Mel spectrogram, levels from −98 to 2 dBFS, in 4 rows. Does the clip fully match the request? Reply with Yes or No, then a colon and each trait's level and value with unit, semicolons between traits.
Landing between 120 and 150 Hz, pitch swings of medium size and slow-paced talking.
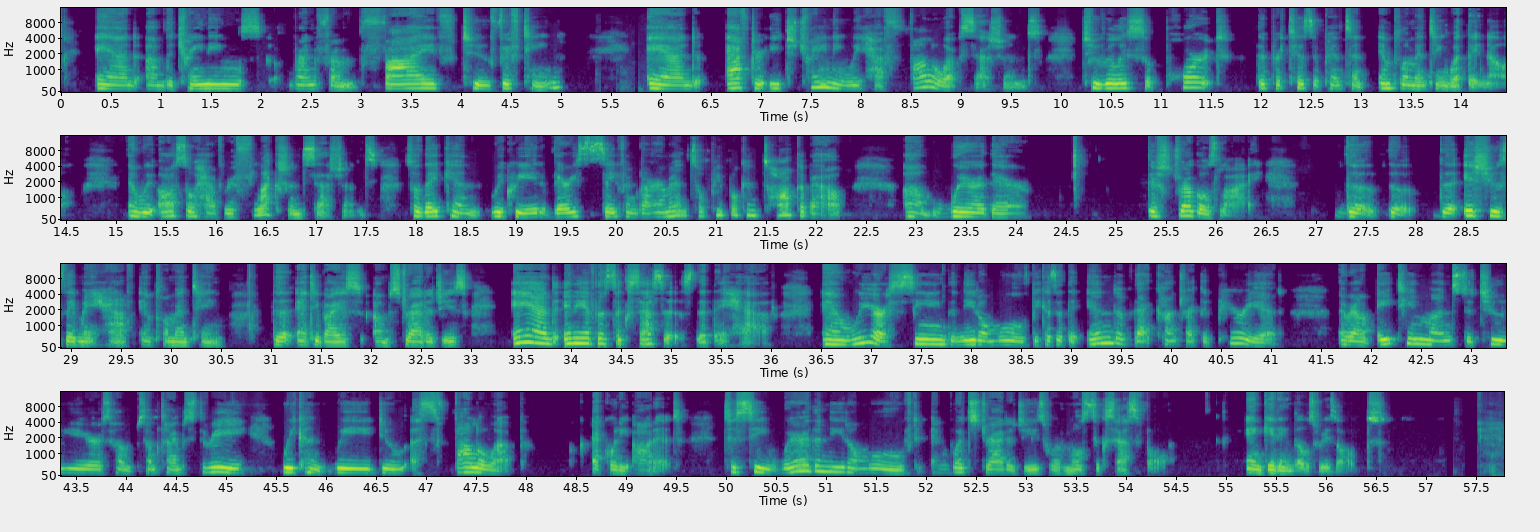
No: medium, 185 Hz; average, 4.5 semitones; slow, 125 wpm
